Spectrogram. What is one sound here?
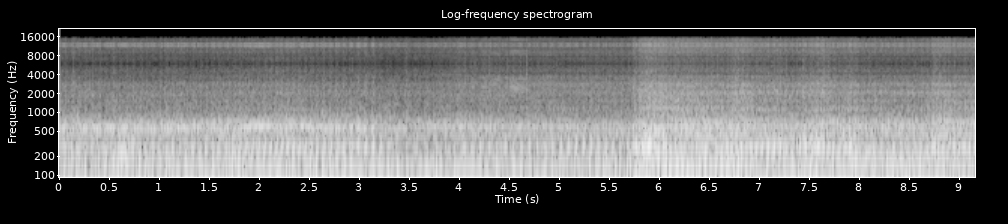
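A motorcycle engine putters steadily up close.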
